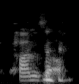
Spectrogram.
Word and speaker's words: Kraamzorg: ouais, Alors, c'est ça, tu es Kramazorg, si je le c'est prononce ça. bien de manière Kramzor. Kramzorg.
